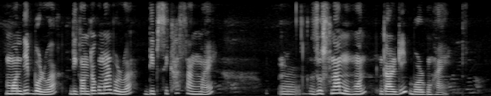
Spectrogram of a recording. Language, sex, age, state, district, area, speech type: Assamese, female, 18-30, Assam, Sivasagar, rural, spontaneous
